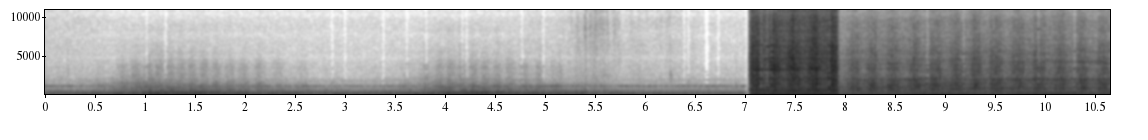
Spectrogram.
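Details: BMW X5 E70 with N57 diesel engine starting and idling: fast uneven metallic rattle under diesel clatter from a bad timing chain, checked with timing chain tools.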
